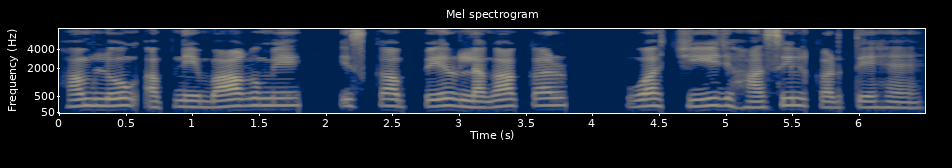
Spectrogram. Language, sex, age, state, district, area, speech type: Urdu, female, 18-30, Bihar, Saharsa, rural, spontaneous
